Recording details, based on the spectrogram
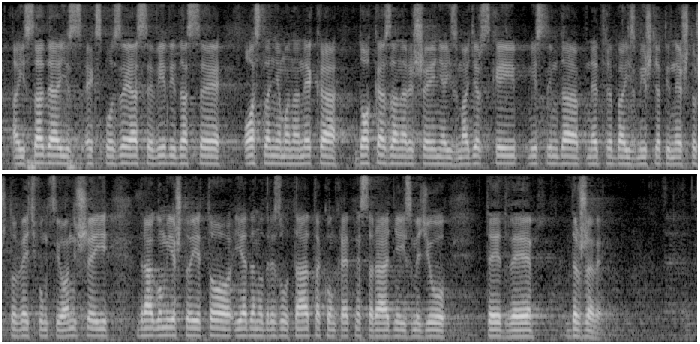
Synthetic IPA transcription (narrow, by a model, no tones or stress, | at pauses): aisad̪aizekspozease̞ʋid̪id̪ase̞ | o̞slˠaɲamo̞nanekad̪o̞kazanaɾe̞ʃeːɲaizmad͡ʑaɾske̞imislimd̪anet̪ɾebaizmiʃʎat̪ineʃt̪o̞ʃt̪o̞ʋe̞t͡ɕfuŋk̚t̪sio̞niʃe̞i | d̪ɾaːɡo̞mije̞ʃt̪o̞je̞t̪o̞ːjed̪ano̞d̪ɾe̞zulˠt̪aːt̪ako̞ŋkɾe̞t̪ne̞saɾaːd̪ɲe̞izme̞d͡ʑut̪e̞ːd̪ʋeːd̪r̩ʒaʋe̞̰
